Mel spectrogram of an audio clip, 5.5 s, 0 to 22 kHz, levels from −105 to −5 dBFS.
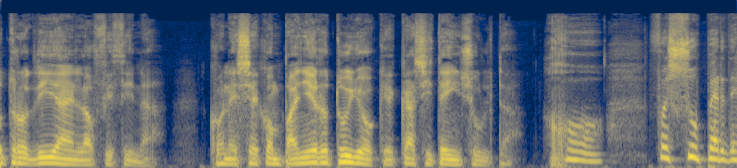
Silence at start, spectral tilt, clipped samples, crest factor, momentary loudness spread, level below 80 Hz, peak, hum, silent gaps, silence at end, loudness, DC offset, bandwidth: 0 s; -4 dB/octave; under 0.1%; 18 dB; 15 LU; -46 dBFS; 0 dBFS; none; none; 0 s; -17 LUFS; under 0.1%; 16 kHz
